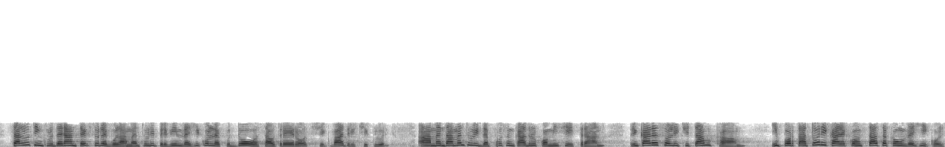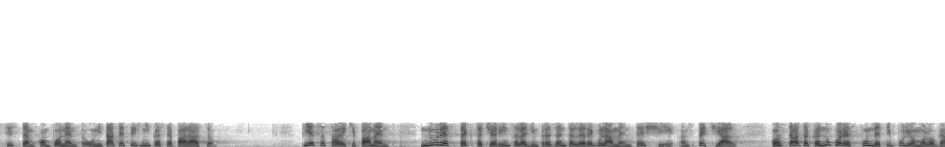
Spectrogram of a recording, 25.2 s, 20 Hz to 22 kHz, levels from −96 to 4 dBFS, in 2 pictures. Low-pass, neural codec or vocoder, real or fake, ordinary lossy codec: 3.6 kHz; vocoder, 44.1 kHz, 80 mel bands, Vocos; fake; none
